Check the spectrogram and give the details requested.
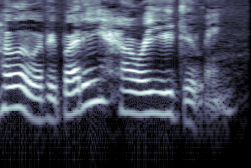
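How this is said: The voice is at its natural pitch. "This is my natural tone"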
